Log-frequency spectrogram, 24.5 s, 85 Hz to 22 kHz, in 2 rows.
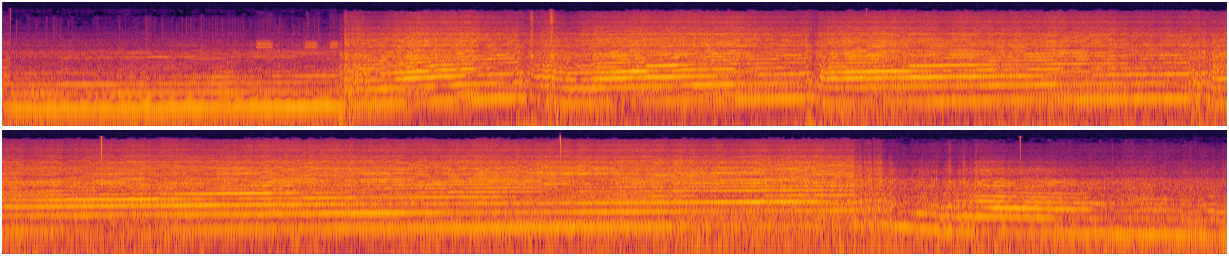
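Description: Built Honda Civic Type R FN2 K20Z4 four-cylinder with Toda 4-2-1 headers, heard from inside the cabin: it cruises at a steady note, then about three seconds in goes to full throttle and climbs through the gears, each upshift a short dip, about 5, 8 and 12 seconds in, followed by a long rising pull in a higher gear. About 21 seconds in the driver lifts off and the revs fall.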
